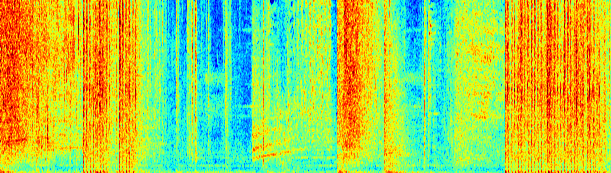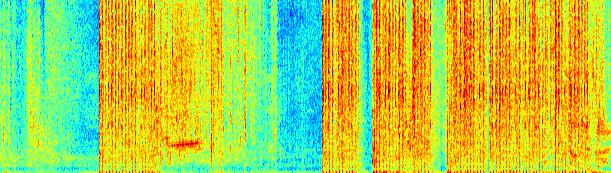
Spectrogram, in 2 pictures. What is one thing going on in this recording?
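Rapid gunfire bursts loudly in repeated volleys.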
